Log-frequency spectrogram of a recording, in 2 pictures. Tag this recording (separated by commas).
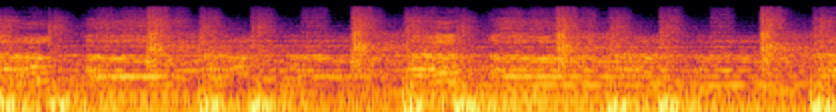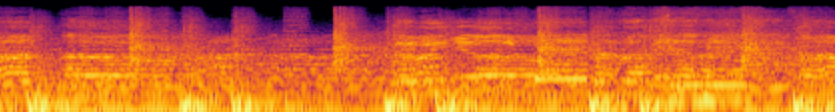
Music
